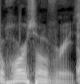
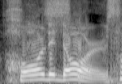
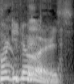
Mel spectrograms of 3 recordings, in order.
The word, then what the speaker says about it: hors d'oeuvres: Do you pronounce it hors d'oeuvres or horse ovaries? – Horse ovaries. Hors d'oeuvres. – Hors d'oeuvres.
